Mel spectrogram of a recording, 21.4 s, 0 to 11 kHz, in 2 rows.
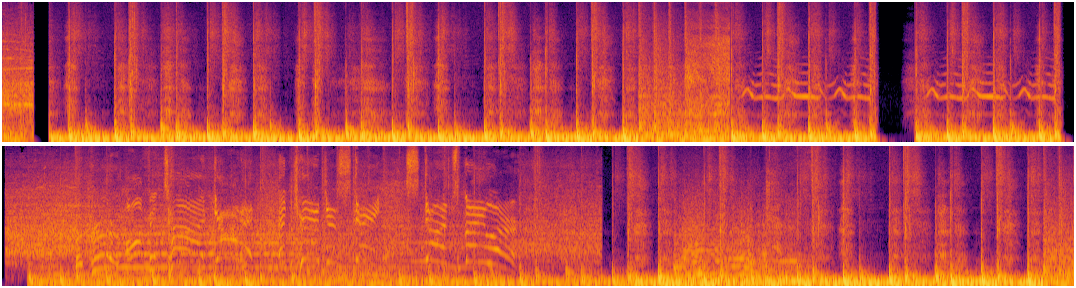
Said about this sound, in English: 12,000 fans here at Bramlage Coliseum spilling out onto the court. A huge celebration as Kansas State, for the first time since 1983, has knocked off the Kansas Jayhawks in Manhattan.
